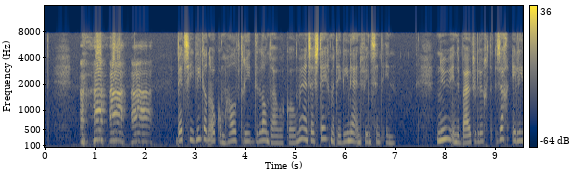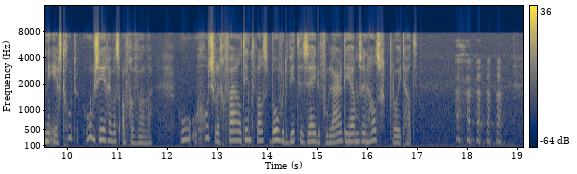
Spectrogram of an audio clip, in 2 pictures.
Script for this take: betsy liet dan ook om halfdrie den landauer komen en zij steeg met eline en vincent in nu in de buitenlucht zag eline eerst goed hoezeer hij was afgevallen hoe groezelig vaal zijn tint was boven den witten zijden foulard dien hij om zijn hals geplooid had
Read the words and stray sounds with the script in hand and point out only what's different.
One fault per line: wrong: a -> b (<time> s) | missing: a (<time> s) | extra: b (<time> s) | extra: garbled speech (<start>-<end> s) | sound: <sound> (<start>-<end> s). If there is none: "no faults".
sound: laugh (0.7-2.2 s)
missing: zijn (13.5 s)
sound: laugh (17.7-18.8 s)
